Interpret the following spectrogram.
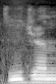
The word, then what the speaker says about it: Djinn: It's Jinn, also Okay. romanticized as Djinn or Genie. Those are the three names for it. It's still just pronounced Jin with the D there. The D's silent.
